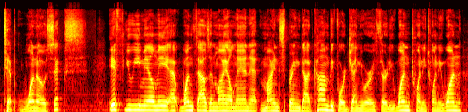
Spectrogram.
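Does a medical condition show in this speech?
No.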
